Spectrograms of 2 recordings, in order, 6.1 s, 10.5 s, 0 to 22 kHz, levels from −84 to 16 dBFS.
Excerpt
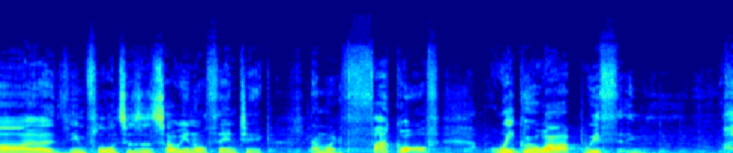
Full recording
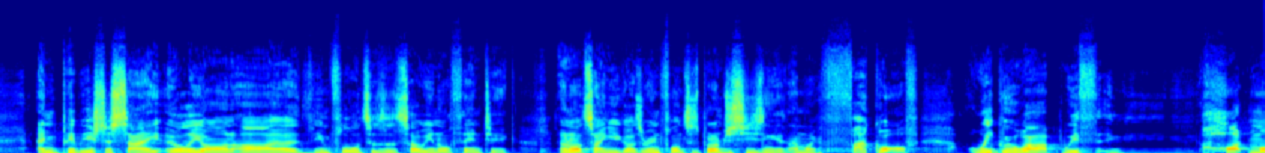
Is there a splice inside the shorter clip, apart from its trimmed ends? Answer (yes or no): yes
